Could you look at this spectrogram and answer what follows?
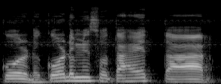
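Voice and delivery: usual speaking voice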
